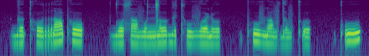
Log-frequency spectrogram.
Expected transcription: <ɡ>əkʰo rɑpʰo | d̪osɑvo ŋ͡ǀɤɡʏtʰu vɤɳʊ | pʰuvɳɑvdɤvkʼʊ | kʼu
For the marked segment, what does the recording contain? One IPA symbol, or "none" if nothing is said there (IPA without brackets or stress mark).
ɡ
